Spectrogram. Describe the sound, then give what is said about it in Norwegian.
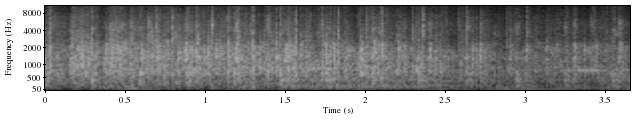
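Audience applause as a guest is welcomed on stage, a dense, steady wash of many hands clapping that stays loud throughout. “Applaus da!”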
